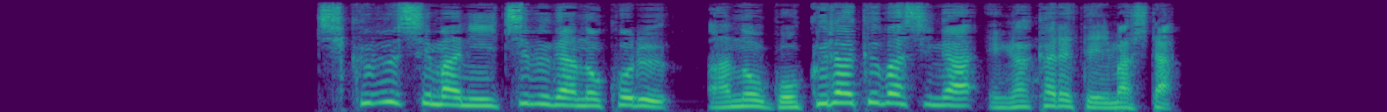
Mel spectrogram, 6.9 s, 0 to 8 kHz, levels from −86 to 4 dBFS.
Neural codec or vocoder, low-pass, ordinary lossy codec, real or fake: none; 7.2 kHz; none; real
